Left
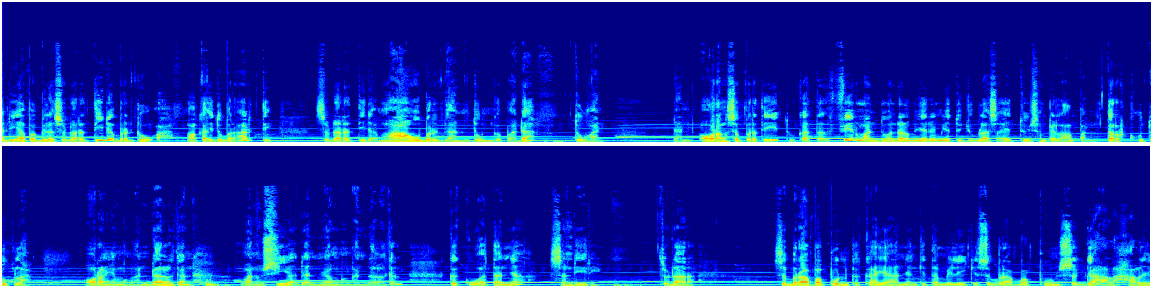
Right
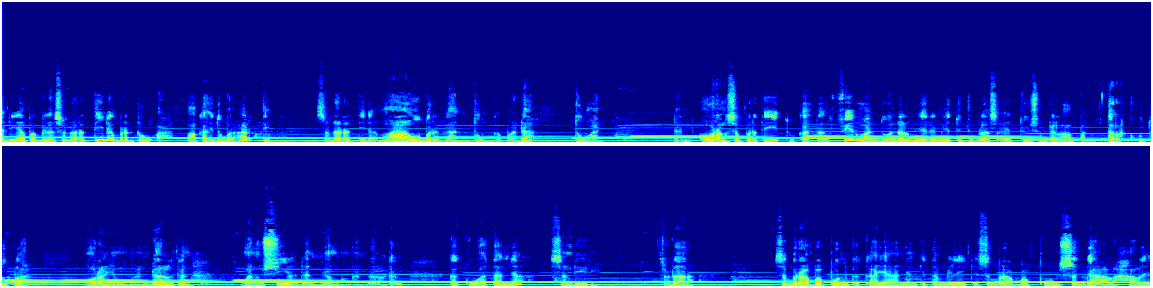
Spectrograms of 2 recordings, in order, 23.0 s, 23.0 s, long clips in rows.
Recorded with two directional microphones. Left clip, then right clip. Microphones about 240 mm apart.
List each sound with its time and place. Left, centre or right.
0.0 s speech: left
7.0 s speech: left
